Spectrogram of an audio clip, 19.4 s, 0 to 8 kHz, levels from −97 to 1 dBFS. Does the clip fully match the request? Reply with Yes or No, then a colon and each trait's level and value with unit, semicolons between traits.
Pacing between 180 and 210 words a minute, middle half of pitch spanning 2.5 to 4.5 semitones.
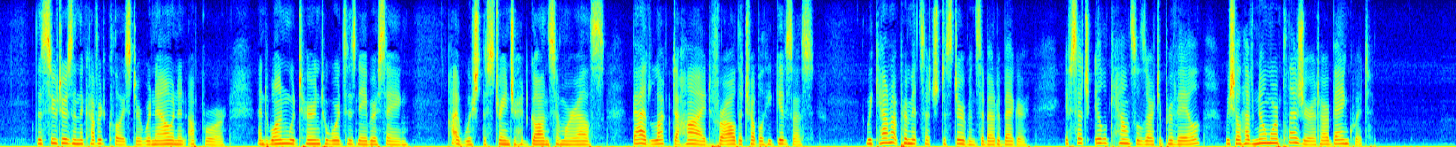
Yes: average, 190 wpm; average, 2.9 semitones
